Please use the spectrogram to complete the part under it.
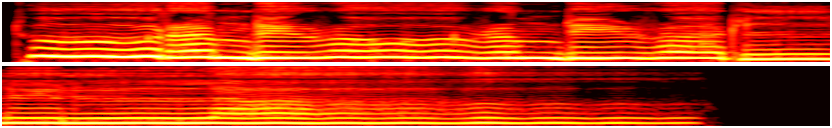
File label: WELSH F, World Voices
